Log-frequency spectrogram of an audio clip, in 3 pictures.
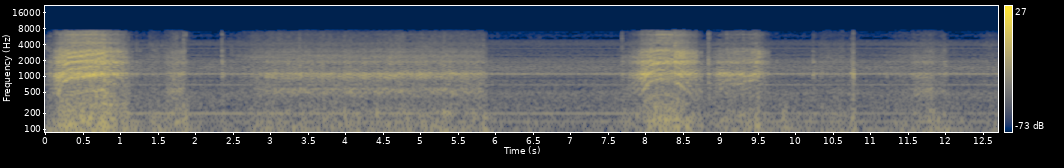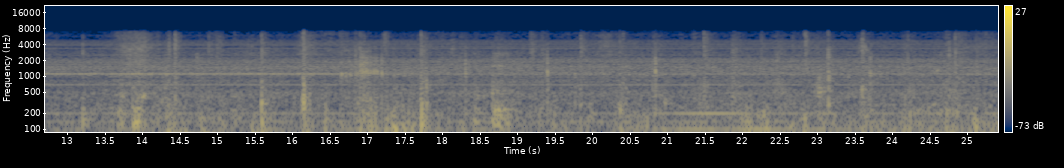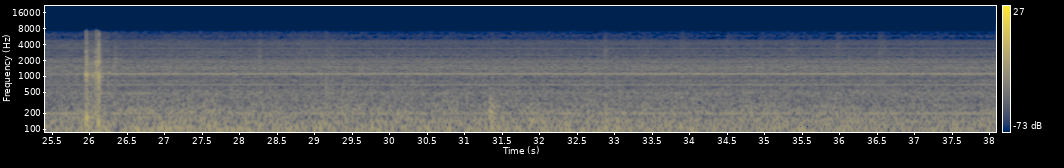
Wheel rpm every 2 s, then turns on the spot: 40, 20, 30, 10, 40, 10, 0, 0, 0, 0, 0, 0, 0, 0, 0, 0, 0, 0, 0.
0-6 10-12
